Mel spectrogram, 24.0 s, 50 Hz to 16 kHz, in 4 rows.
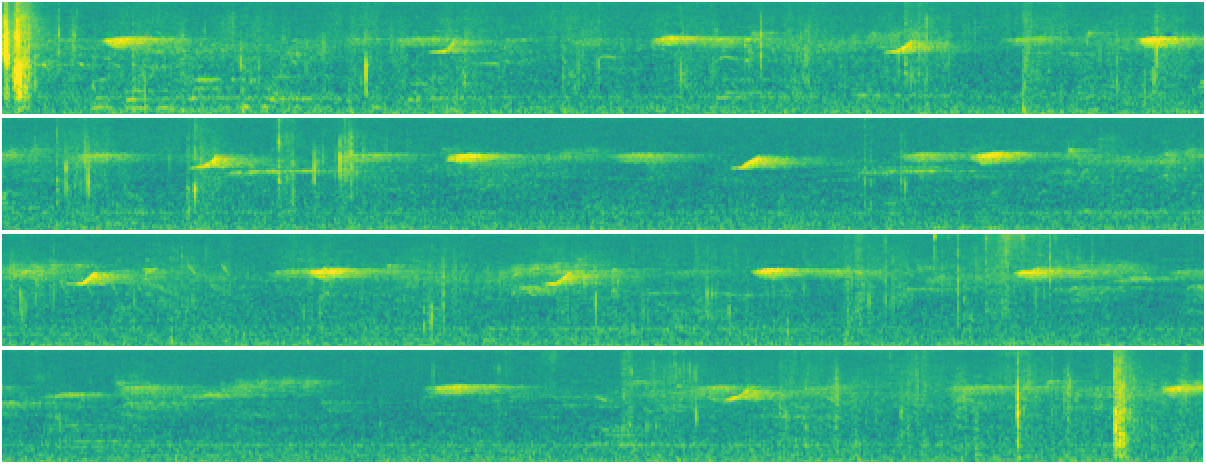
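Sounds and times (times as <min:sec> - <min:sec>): faint songbird chirping: 0:00.0 - 0:24.0.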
